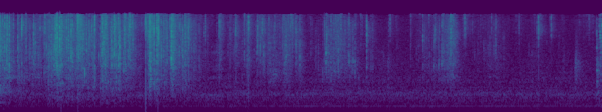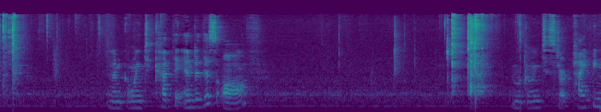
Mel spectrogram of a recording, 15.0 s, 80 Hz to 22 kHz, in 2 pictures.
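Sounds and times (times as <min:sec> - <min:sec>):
plastic bag crinkling: 0:00.0 - 0:08.9.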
